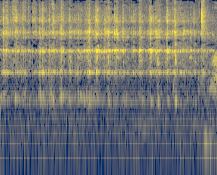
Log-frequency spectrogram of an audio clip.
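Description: Ice cubes rattling and clinking inside a glass of agua fresca as the glass is shaken, giving a fast, continuous clatter of small clicks.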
